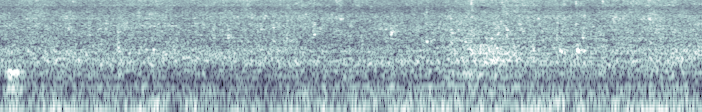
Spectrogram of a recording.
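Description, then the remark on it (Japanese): Heavy rain pours down on a June Sunday afternoon in a steady, dense rush of hissing and splashing water, constant throughout, with no voices or other distinct sounds. “聞こえるかなこのあのいつもの流しの流しのジョボジョボとはまた別のザッバザッバの雨の音”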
